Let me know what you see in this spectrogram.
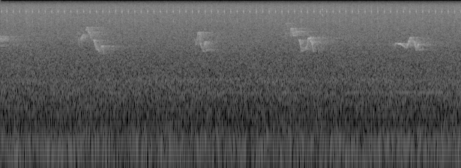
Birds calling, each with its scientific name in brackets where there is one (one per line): Red-eyed Vireo (Vireo olivaceus)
